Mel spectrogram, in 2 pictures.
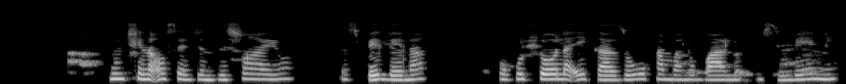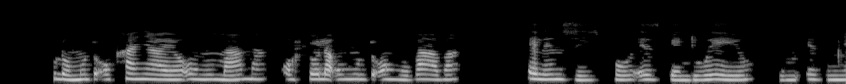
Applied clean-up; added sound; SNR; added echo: none; none; none; none.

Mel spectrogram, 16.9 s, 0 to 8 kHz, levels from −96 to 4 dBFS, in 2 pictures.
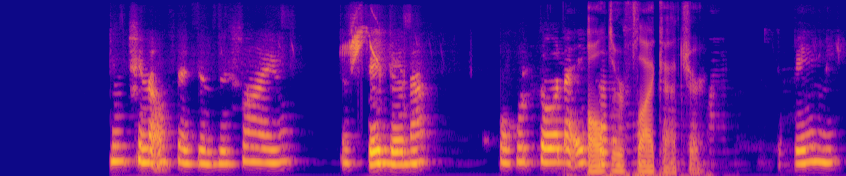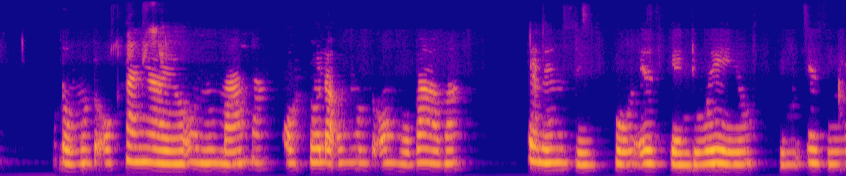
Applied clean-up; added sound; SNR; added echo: neural mask model DeepFilterNet 3.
